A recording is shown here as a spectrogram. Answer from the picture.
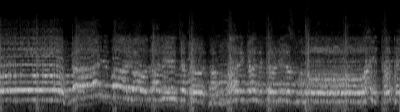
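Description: Kashmiri noha, a mourning chant, sung by a man into a microphone in long held notes. Sharp slaps of men beating their chests (matam) come in time, about two to three a second.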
